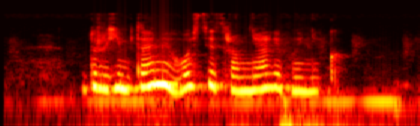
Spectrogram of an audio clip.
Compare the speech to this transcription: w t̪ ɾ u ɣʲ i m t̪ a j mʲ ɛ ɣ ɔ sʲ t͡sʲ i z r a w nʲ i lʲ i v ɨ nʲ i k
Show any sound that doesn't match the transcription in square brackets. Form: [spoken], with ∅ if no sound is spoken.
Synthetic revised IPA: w [d̪] ɾ u ɣʲ i m t̪ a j mʲ ɛ ɣ ɔ sʲ t͡sʲ i z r a w nʲ [a] lʲ i v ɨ nʲ i k

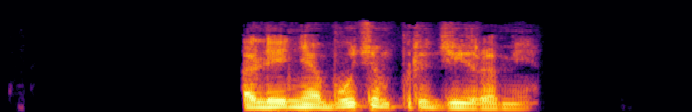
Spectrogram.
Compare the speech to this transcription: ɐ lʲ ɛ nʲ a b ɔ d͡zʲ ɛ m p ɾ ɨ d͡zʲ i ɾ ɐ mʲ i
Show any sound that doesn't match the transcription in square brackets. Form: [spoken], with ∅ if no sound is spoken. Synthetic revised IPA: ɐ lʲ ɛ nʲ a b [u] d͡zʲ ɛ m p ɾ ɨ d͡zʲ i ɾ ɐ mʲ i

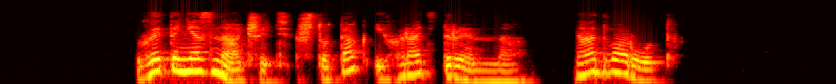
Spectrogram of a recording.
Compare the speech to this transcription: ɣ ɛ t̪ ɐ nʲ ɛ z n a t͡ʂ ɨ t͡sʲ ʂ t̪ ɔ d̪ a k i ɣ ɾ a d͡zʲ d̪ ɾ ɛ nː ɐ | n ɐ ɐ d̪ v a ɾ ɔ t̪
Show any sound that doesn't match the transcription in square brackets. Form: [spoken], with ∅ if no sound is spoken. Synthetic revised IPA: ɣ ɛ t̪ ɐ nʲ ɛ z n a t͡ʂ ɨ t͡sʲ ʂ t̪ ɔ [t̪] a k i ɣ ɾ a d͡zʲ d̪ ɾ ɛ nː ɐ | n ɐ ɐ d̪ v a ɾ ɔ t̪

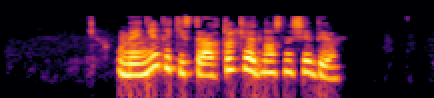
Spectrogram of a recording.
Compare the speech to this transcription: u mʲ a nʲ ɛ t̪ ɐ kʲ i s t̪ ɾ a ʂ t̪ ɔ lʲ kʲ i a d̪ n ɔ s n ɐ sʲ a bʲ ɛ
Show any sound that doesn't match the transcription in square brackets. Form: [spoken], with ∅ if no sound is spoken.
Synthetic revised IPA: u mʲ a nʲ ɛ t̪ [a] kʲ i s t̪ ɾ a [x] t̪ ɔ lʲ kʲ i a d̪ n ɔ s n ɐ sʲ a bʲ ɛ

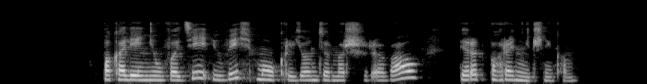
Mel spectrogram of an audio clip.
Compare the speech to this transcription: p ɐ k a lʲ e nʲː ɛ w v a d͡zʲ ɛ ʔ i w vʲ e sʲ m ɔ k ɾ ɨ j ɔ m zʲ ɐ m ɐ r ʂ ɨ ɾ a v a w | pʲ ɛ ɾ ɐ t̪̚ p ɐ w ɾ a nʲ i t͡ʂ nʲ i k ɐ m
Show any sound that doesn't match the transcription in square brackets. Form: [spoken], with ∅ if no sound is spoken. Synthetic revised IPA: p ɐ k a lʲ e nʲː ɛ w v a d͡zʲ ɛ ʔ i w vʲ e sʲ m ɔ k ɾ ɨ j ɔ [n] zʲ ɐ m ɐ r ʂ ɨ ɾ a v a w | pʲ ɛ ɾ ɐ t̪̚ p ɐ [ɣ] ɾ a nʲ i t͡ʂ nʲ i k ɐ m

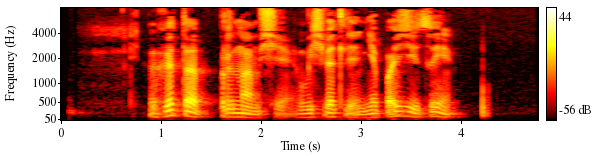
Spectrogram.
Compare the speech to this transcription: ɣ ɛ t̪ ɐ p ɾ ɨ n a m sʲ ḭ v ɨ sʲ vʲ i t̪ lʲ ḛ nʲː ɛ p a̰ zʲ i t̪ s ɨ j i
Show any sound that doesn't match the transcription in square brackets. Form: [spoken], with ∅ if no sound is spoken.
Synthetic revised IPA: ɣ ɛ t̪ ɐ p ɾ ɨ n a m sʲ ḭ v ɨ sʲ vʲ [a] t̪ lʲ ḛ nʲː ɛ p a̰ zʲ i t̪ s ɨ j i

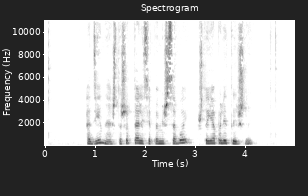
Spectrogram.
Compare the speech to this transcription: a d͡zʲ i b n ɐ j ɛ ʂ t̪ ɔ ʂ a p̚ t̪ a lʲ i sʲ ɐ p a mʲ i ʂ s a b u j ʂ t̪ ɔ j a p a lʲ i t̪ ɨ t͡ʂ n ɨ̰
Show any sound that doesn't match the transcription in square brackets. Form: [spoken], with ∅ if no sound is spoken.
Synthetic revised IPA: a d͡zʲ i [∅] n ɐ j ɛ ʂ t̪ ɔ ʂ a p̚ t̪ a lʲ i sʲ ɐ p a mʲ i ʂ s a b [ɔ] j ʂ t̪ ɔ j a p [ɐ] lʲ i t̪ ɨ t͡ʂ n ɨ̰

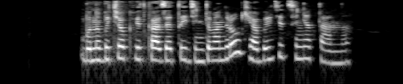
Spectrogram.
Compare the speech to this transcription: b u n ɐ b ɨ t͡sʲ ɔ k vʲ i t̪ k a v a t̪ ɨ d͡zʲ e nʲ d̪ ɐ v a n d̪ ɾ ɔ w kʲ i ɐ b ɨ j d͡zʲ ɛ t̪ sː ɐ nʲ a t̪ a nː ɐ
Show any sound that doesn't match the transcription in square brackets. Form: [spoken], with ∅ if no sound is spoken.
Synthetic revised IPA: b [ɔ] n ɐ b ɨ t͡sʲ ɔ k vʲ i t̪ k a [z] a t̪ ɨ d͡zʲ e nʲ d̪ ɐ v a n d̪ ɾ ɔ w kʲ i [a] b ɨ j d͡zʲ ɛ t̪ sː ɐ nʲ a t̪ a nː ɐ

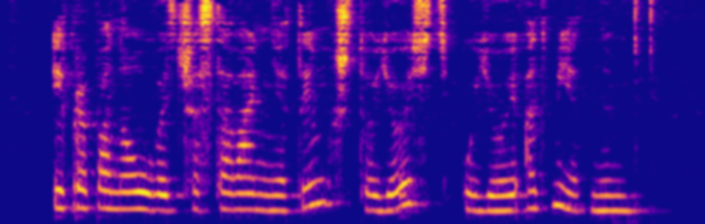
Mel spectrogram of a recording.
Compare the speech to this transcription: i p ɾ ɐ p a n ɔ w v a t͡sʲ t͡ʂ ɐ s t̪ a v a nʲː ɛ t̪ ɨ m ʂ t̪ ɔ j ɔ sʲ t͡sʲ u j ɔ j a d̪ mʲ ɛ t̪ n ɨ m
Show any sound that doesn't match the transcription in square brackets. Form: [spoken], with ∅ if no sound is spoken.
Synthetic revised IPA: i p ɾ ɐ p a n ɔ w v [ɐ] t͡sʲ t͡ʂ ɐ s t̪ a v a nʲː ɛ t̪ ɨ m ʂ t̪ ɔ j ɔ sʲ t͡sʲ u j ɔ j a d̪ mʲ ɛ t̪ n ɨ m

